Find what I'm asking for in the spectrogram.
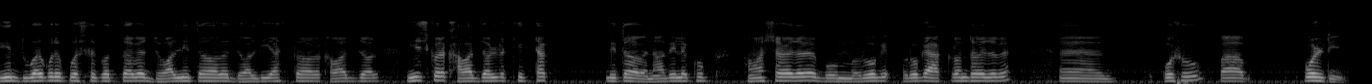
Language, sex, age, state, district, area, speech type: Bengali, male, 18-30, West Bengal, Uttar Dinajpur, urban, spontaneous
